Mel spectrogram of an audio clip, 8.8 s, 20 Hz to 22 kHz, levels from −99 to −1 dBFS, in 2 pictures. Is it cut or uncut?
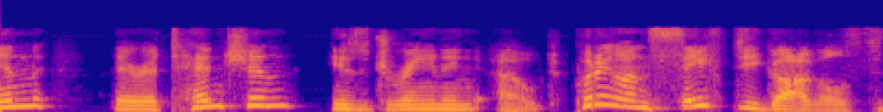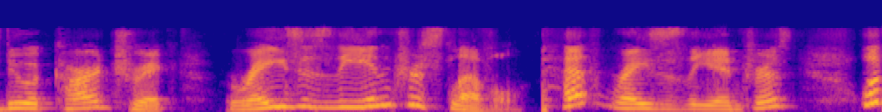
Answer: cut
